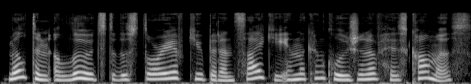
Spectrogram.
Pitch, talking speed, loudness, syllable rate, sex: 235 Hz, 190 wpm, -17 LUFS, 5.3 syllables/s, female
